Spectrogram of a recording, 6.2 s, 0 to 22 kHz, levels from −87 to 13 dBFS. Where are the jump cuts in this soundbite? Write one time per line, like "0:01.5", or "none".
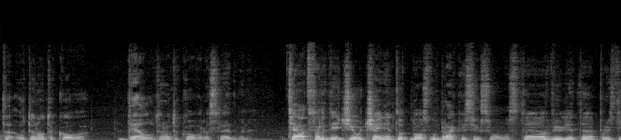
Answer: none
